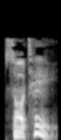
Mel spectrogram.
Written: saute

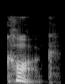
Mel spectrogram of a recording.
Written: caulk

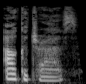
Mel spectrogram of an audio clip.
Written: alcatraz

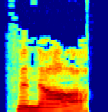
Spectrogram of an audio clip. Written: honaw

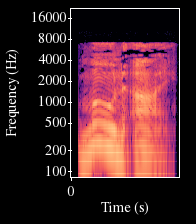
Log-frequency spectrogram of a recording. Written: mooneye

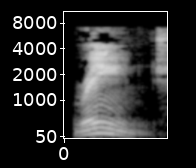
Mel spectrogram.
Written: range

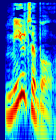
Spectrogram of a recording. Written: mutable

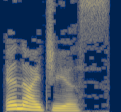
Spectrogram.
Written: enygeus

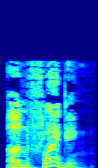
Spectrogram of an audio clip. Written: unflagging

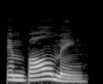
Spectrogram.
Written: embalming

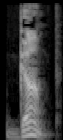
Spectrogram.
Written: gump

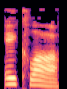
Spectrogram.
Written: éclat

